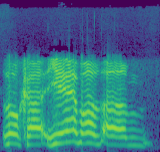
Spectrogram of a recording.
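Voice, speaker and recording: A man from Argentina with an Argentine Spanish accent, a guest on a radio interview, speaking haltingly with many fillers and restarts. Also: high-pitched, no echo. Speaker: guest, local rugby supporter. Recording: phone line, dry.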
